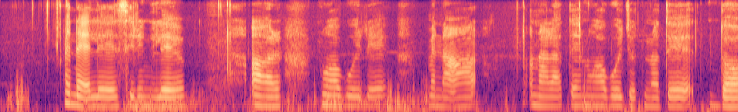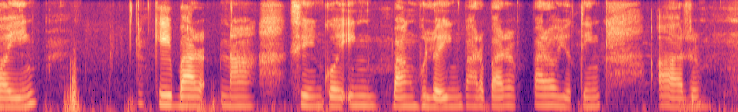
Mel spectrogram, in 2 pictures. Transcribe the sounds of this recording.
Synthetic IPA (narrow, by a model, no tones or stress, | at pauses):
ɛnɛlɛsiɾiŋlɛ | arnuabɔjɾɛmɛnaaunalat̪ɛnuabɔjd͡ʒɔt̪nɔt̪ɛd̪ɔiŋ | kibaɾnasiɾiŋkɔjiŋbaŋbuluiŋbaɾbaɾpaɾɔjut̪iŋaɾ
